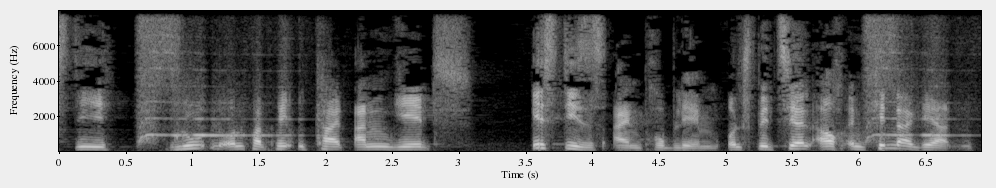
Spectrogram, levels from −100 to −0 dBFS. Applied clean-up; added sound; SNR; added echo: neural mask model RNNoise.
